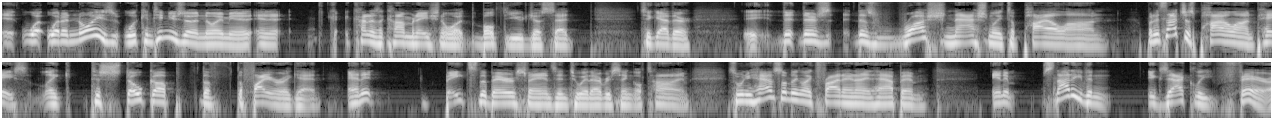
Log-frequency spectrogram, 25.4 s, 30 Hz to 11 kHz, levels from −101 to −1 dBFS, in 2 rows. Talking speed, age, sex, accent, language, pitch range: 165 wpm, 20-39, male, American, English, 130-175 Hz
